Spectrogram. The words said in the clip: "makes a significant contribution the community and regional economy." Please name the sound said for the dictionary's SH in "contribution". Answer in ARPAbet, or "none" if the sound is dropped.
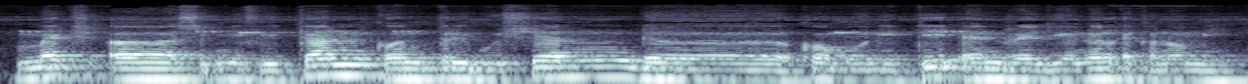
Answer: S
